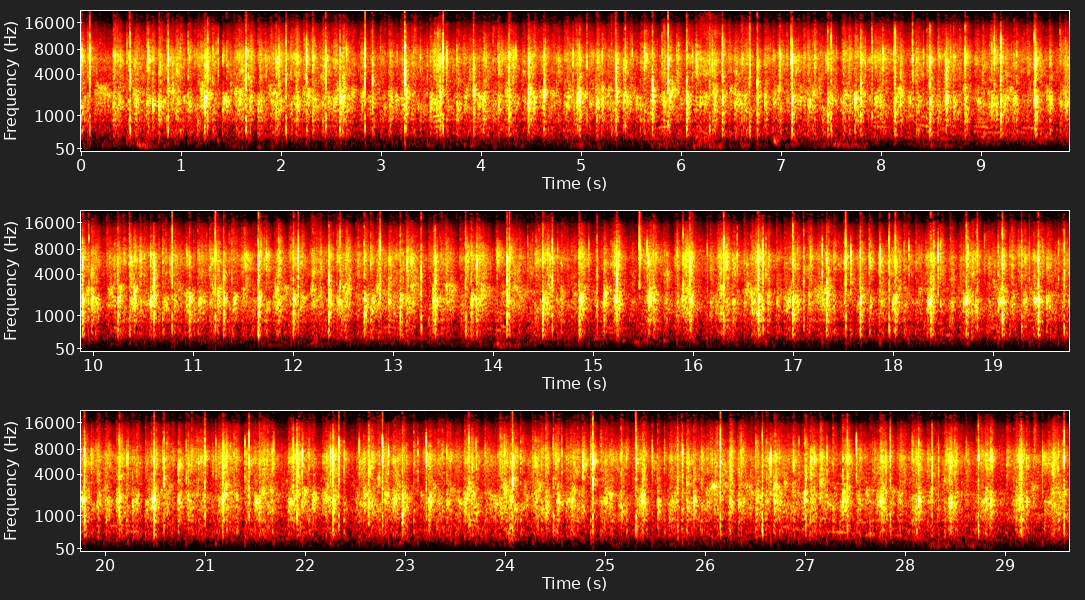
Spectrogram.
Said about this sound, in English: Our thoughts go out to the family and friends of Arthur and Martin at the Sky, and we thank you for joining them in a minute's applause to remember them both.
